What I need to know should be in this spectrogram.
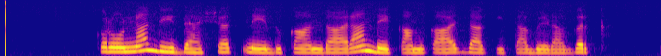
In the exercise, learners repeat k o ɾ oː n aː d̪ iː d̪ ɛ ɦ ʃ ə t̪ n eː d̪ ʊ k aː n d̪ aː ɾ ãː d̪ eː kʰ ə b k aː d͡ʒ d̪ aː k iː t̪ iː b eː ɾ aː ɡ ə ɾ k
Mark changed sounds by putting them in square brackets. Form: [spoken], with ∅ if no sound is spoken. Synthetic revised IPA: k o ɾ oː n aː d̪ iː d̪ ɛ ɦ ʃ ə t̪ n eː d̪ ʊ k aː n d̪ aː ɾ ãː d̪ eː [k] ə [m] k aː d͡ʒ d̪ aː k iː t̪ [aː] b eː [ɽ] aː ɡ ə ɾ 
